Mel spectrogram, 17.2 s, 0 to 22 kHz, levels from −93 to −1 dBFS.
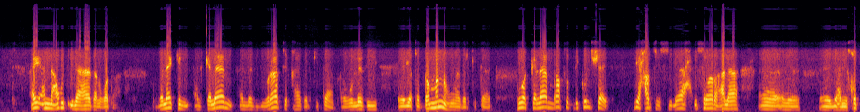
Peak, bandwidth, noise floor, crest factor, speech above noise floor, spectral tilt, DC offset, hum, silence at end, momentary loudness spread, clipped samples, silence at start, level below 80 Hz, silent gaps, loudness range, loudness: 0 dBFS; 13.5 kHz; -48 dBFS; 14 dB; 34 dB; -7 dB/octave; under 0.1%; none; 0.1 s; 15 LU; under 0.1%; 0.6 s; -54 dBFS; none; 3 LU; -14 LUFS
